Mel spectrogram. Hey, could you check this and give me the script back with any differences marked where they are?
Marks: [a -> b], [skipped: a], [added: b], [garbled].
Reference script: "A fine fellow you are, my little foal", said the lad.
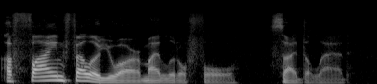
"A fine fellow you are, my little foal", [said -> sighed] the lad.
